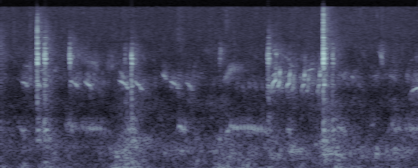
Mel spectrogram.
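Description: Birds calling in the bush: repeated short chirps and a lower cooing call, over an uneven low rumble with a few sharp clicks.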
